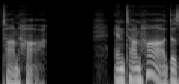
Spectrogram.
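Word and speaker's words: taṇhā: The Pali word is tanhā. Pronounced tanhā.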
